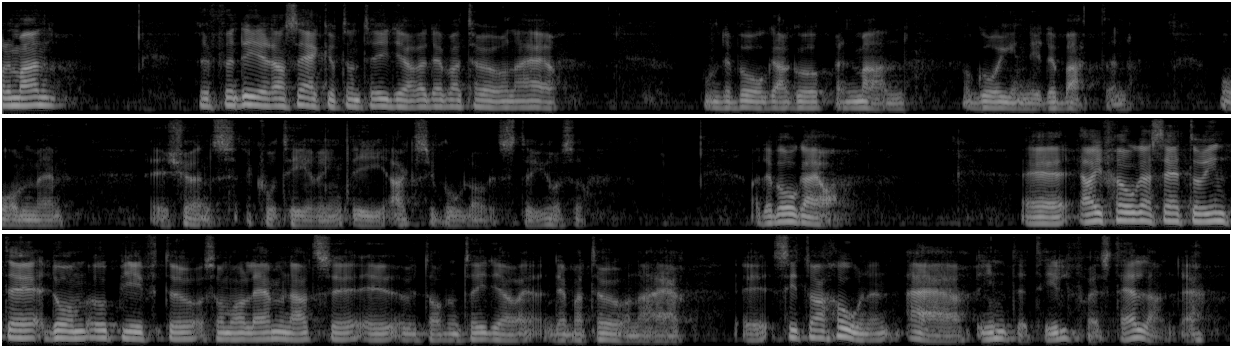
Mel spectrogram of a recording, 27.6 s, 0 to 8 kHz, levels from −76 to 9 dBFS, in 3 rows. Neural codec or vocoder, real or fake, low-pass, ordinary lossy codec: codec, 16 kHz, 4.8 kbps, FACodec; fake; none; none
